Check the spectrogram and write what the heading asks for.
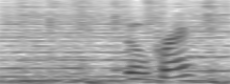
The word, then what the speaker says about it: Bilbray: it for a okay am I am I pronouncing your last name correctly by the way Bill bra Bill BR okay okay great I've got I've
